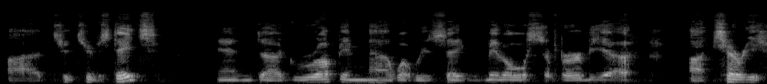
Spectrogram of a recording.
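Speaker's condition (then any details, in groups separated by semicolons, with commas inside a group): Cleft lip and palate; lisp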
